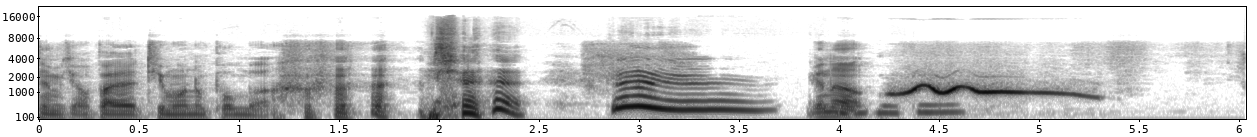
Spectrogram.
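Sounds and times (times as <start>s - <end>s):
speech: 0.0s - 4.7s
laughter: 1.2s - 3.2s
person whistling a film soundtrack melody: 4.2s - 5.4s.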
